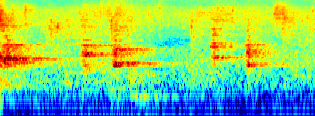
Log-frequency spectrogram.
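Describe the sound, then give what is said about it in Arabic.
A person imitates a dog, letting out a few short, yappy barks in uneven succession, moderately loud against a faint background. “عملي صوت كلب”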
